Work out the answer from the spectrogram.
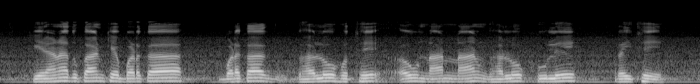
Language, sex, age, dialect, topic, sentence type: Chhattisgarhi, male, 18-24, Western/Budati/Khatahi, agriculture, statement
